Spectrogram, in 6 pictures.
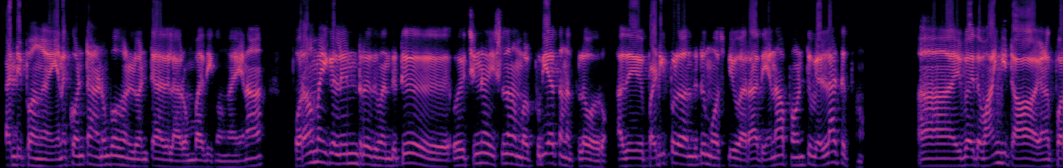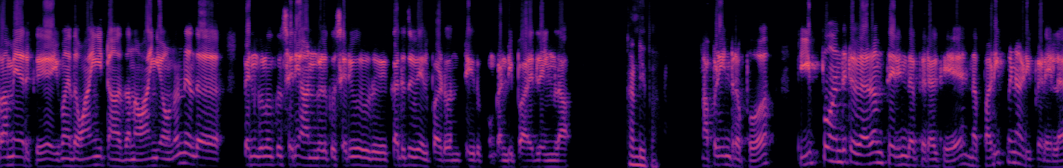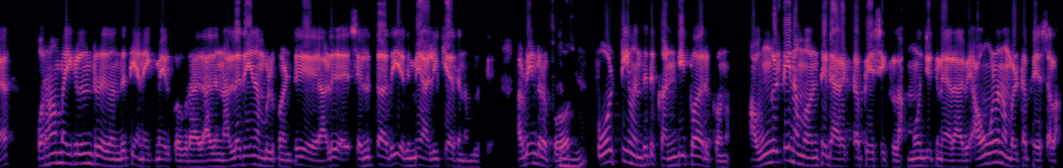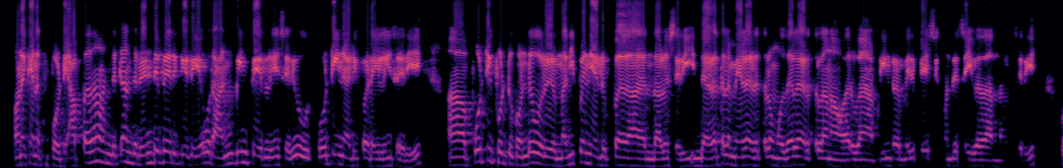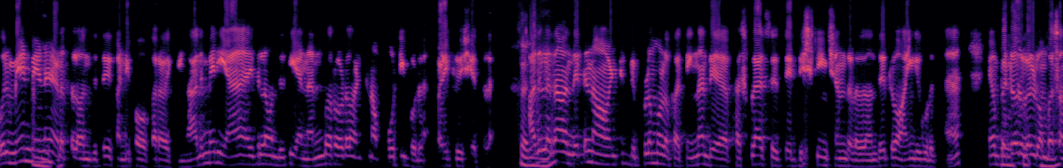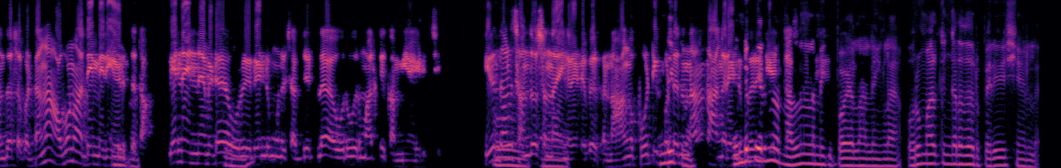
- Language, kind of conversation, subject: Tamil, podcast, படிப்பில் நீங்கள் ஊக்கம் எப்படி தொடர்ந்து பேணுகிறீர்கள்?
- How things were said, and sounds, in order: in English: "மோஸ்ட்லி"; other background noise; in English: "ஃபர்ஸ்ட் கிளாஸ் வித் டிஸ்டிங்ஷன்றத"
